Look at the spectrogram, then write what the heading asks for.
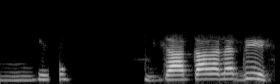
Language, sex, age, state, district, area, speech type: Goan Konkani, female, 30-45, Goa, Murmgao, rural, conversation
